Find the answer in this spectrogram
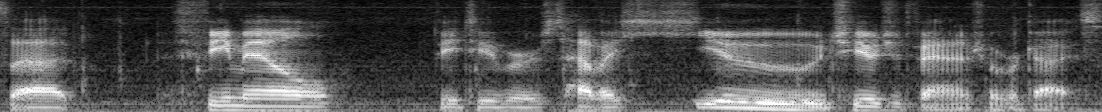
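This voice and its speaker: A man's voice over noticeable background noise. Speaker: vtuber gaming streamer. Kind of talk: casual live stream chat. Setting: live stream.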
